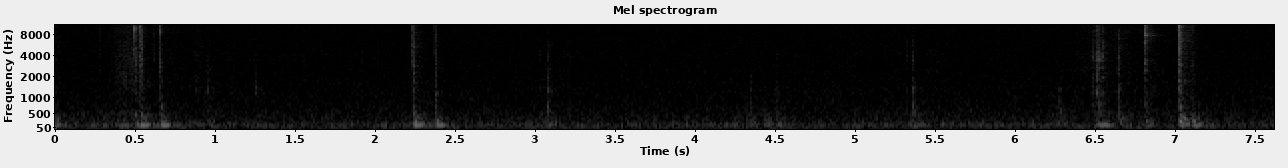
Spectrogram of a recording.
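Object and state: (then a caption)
Laptop keyboard with plastic keys. Long nails and fingertips slowly type on the black plastic chiclet keyboard of a grey laptop. About ten sharp, bright clicks come in scattered pairs and clusters, each with a soft low thud that fades almost instantly. A quiet, steady low hum sits underneath.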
